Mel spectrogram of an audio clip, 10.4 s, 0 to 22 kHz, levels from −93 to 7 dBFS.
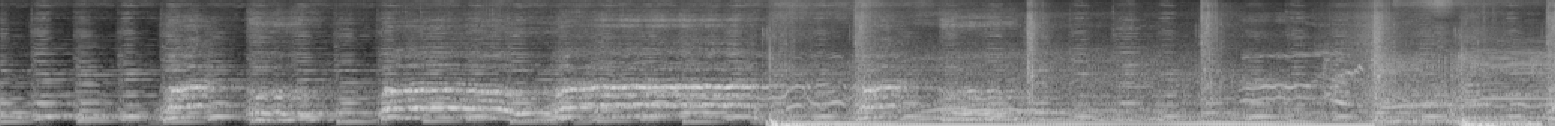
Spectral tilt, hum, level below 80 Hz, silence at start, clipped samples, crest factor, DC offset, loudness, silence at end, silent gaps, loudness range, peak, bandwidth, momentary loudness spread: -4.5 dB/octave; none; -22 dBFS; 0 s; under 0.1%; 16 dB; under 0.1%; -17 LUFS; 0 s; none; 3 LU; -2 dBFS; over 20 kHz; 9 LU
